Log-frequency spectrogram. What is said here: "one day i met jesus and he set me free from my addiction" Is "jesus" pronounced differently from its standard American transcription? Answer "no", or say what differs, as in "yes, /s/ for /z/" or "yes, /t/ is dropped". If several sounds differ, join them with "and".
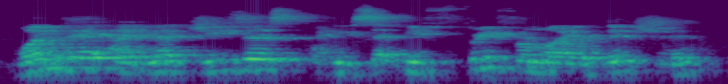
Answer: no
